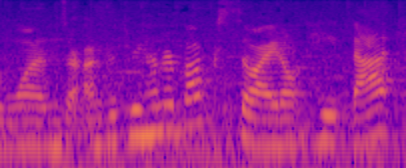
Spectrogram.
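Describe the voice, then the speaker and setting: Clear music in the background accompanies a woman as she talks. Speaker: vlogger. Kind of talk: casual vlog chat. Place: home room. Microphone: phone near.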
